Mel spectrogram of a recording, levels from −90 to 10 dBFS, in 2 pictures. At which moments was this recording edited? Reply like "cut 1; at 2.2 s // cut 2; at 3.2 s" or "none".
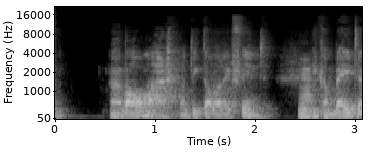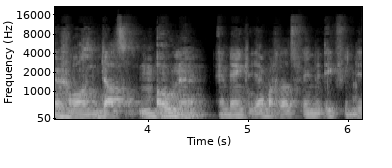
cut 1; at 1.5 s // cut 2; at 5.0 s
